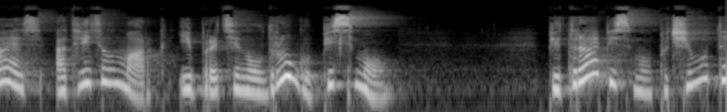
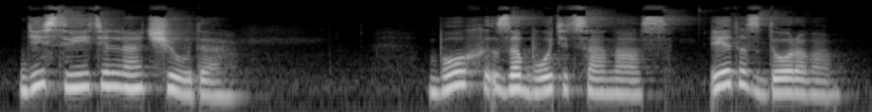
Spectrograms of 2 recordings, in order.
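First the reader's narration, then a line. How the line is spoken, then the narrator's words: Sad. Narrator (Russian): грустно сказал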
